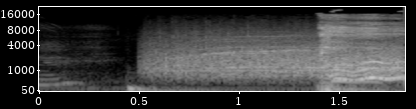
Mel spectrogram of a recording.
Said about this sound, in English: for pressing that applause button.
